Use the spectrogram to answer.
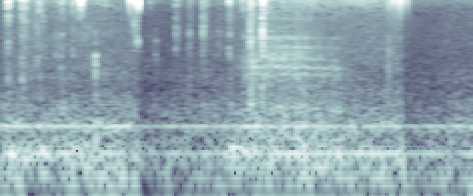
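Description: Faint typing on a computer keyboard in a Linux terminal, a few light, scattered key clicks over a quiet background hum.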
